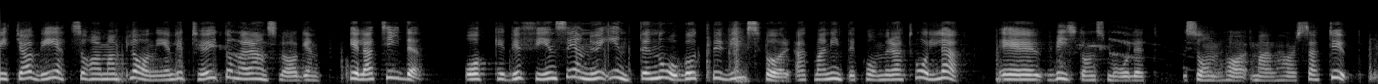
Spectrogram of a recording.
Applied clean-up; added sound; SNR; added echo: neural mask model RNNoise.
